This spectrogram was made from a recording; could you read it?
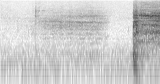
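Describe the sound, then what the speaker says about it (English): A single short, close cough bursts out at the very end after a moment of quiet background noise. "Cough my brains out."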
